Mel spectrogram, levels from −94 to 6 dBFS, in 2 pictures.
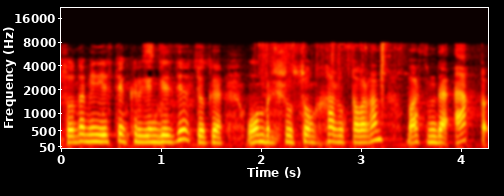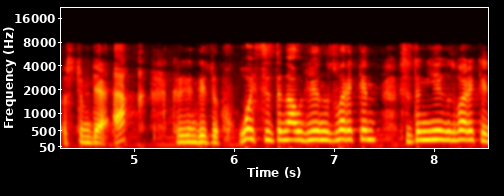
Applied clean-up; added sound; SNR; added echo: none; Keys jangling; 18 dB; none.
